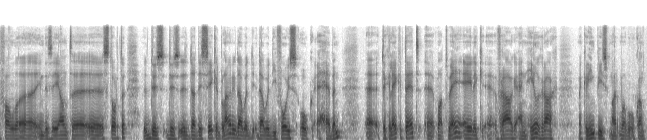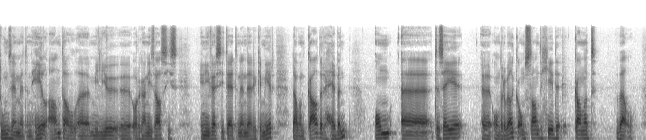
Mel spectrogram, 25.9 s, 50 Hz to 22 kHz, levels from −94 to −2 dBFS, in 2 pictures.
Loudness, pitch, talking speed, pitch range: -26 LUFS, 100 Hz, 155 wpm, 90-110 Hz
